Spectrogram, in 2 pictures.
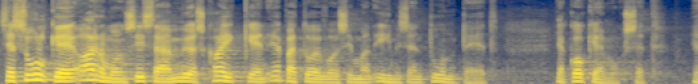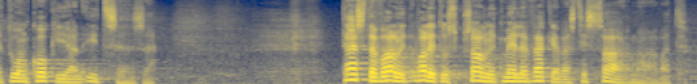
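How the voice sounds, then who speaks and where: A man preaching a sermon and reading a psalm aloud, solemn and measured, his phrases trailing off softly at the ends. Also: mid-range voice, animated, in a large hall.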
